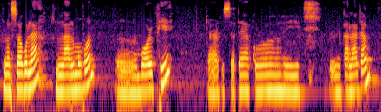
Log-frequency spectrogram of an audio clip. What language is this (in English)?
Assamese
